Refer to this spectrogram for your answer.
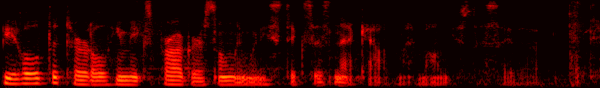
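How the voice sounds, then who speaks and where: A woman whispers at a moderate pace. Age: 40s. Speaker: vlogger. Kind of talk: casual vlog and reading aloud.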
